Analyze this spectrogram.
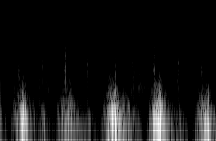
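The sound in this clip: Heavy thudding footfalls of a person running during a group workout, five low, evenly spaced steps in a steady rhythm, with no talking.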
